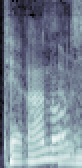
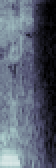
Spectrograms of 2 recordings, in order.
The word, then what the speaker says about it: Theranos: Das Ganze ist, äh, oder Elizabeth ist die Gründerin von, wie spricht man es richtig aus, Terranos. Theranos.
